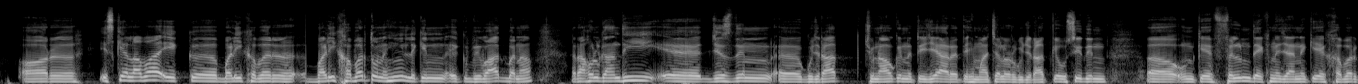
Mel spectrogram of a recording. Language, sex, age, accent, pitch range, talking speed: Hindi, male, 30-49, native, 125-150 Hz, 165 wpm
